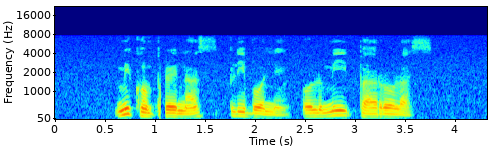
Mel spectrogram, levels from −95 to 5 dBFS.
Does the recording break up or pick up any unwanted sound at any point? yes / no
yes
